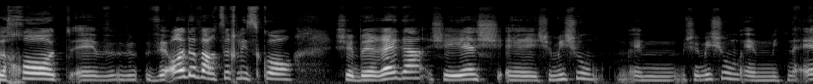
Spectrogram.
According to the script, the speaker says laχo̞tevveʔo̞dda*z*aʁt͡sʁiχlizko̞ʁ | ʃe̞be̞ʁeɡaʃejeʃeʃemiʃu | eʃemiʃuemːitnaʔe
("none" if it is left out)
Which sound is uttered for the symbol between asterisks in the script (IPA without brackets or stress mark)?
v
